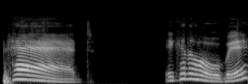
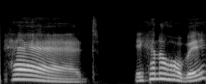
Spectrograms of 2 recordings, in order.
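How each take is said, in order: Both takes have the same delivery.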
